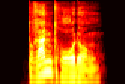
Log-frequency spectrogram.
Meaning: slash and burn
- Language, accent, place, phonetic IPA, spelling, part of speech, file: German, Germany, Berlin, [ˈbʁantˌʁoːdʊŋ], Brandrodung, noun, De-Brandrodung.ogg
